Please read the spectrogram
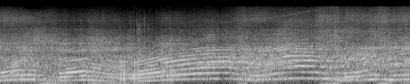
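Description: Snowmobile engine climbing a hill, its revs rising and falling about once a second as the rider works the throttle.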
